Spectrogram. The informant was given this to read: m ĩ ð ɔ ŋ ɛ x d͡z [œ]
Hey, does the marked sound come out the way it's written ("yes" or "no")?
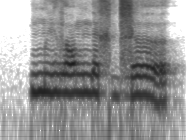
no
